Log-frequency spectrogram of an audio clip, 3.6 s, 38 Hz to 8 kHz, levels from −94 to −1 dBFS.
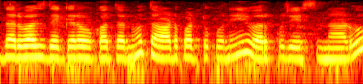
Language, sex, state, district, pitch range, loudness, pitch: Telugu, female, Telangana, Mahabubabad, 200-215 Hz, -17 LUFS, 205 Hz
